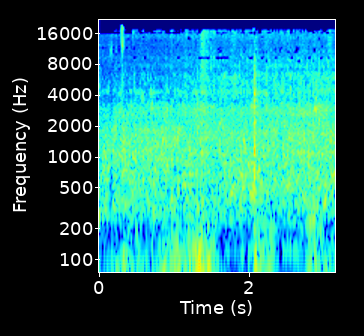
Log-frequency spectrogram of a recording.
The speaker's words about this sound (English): You probably hear the water behind me. Can't see it very well, but the waterfall down there. Over there. How cool. Pretty cool.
